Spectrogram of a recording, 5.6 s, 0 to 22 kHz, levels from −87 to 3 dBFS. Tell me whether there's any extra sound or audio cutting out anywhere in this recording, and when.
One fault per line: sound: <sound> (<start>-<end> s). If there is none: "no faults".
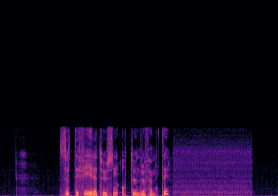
no faults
